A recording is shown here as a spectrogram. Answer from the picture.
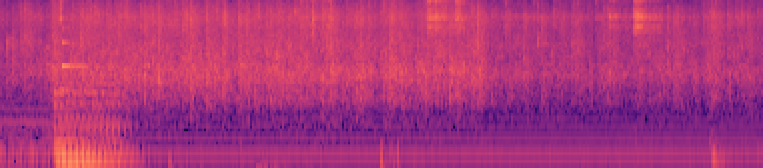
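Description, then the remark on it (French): Audience applause after a Father's Day song, a steady, dense patter of clapping that holds at a moderate level for several seconds, with a brief low thump near the start and no voices. “On sait pas trop comment applaudir sur cette chanson, je vous l'accorde.”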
